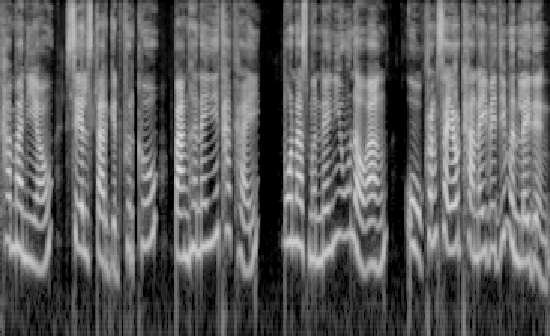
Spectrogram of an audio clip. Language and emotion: Bodo, happy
